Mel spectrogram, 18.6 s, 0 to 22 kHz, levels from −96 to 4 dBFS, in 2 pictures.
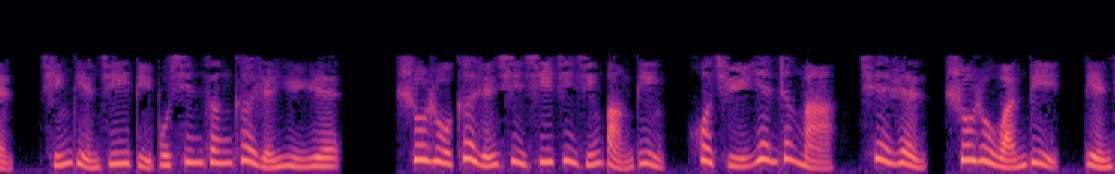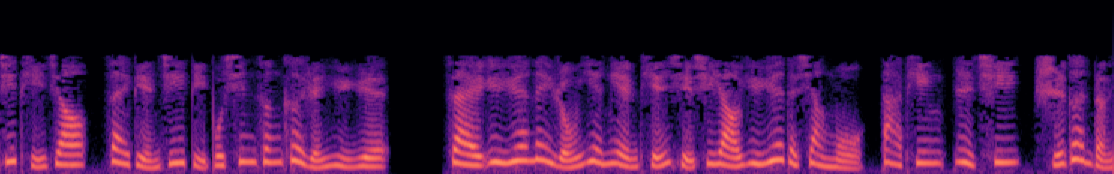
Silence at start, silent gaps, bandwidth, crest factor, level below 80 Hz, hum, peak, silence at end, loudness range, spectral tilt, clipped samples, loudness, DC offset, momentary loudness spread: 0 s; 2.92-3.27 s, 7.79-7.85 s, 12.60-12.95 s; 6.2 kHz; 18 dB; -66 dBFS; none; -10 dBFS; 0 s; 2 LU; -5.5 dB/octave; under 0.1%; -28 LUFS; under 0.1%; 7 LU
